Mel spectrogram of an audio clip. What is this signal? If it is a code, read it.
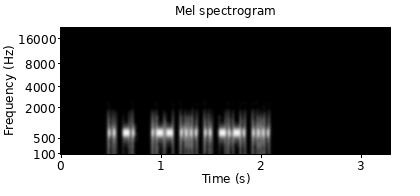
Morse code, heard as a keyed tone, about 50 wpm, 700 Hz. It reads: IN WHICH
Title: Sets of 2 Words 50wpm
